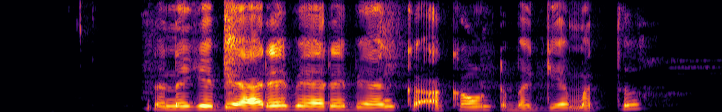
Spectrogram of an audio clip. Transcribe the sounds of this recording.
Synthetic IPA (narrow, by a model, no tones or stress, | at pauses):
nʔɐnɐɡebeːɾebeːɾebjaːŋkɐ̰kɐwuɳʈbɐɡːemɐt̪ːu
